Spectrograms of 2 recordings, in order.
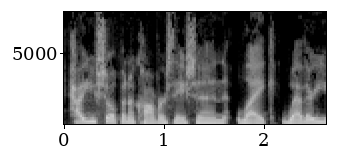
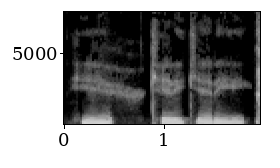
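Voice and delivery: here kitty kitty call; slower than usual. Shown as a demonstration. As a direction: coax a cat over gently. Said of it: "this little thing where you go".

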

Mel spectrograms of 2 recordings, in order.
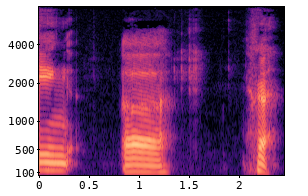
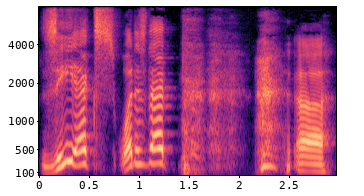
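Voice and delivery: put-on high old creator voice; 6 semitones higher than usual. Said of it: "He's like".

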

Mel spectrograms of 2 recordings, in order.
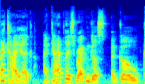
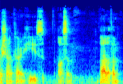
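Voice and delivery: Sean Connery impression; 8 semitones lower, 6 dB quieter, faster than usual. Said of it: "Are you gonna do Sean Connery?".

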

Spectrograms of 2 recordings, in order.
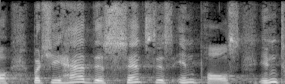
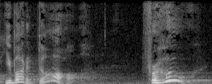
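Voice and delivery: rising disbelief, higher on "For who"; shocked husband questioning his wife; incredulous; 4 semitones higher than usual. Retold or imitated. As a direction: play the husband who can't believe it. Arguing with wife about doll.

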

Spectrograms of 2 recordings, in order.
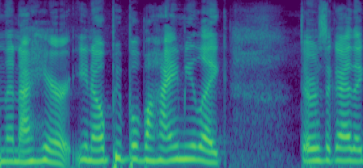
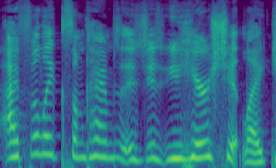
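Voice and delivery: ordinary delivery

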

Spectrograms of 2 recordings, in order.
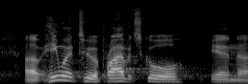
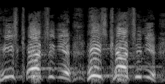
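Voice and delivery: imitating a much higher, louder shout; dad's urgent yell; 10 dB louder than usual. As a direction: holler it trackside to a racing son. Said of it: "I heard my dad's voice".

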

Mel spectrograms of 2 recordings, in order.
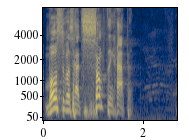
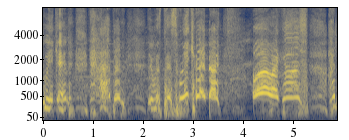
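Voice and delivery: much higher squealing excitement; giddy gushing friend; 14 semitones higher than usual. Retold or imitated. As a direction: squeal it like a newly engaged girl. Giddy friend announcing engagement.

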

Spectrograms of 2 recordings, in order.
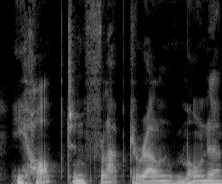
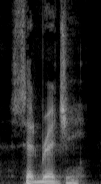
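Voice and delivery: usual speaking voice

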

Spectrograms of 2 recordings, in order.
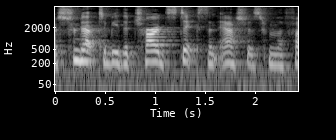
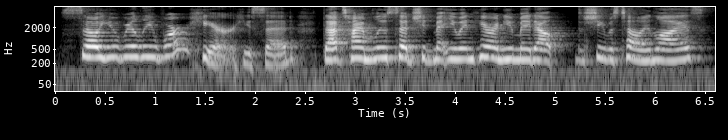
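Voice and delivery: accusing; 4 semitones higher, 5 dB louder than usual. Acted. Peter confronts Edmund who gave himself away, accusing. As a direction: confront someone caught in a lie.

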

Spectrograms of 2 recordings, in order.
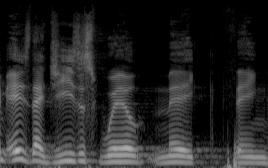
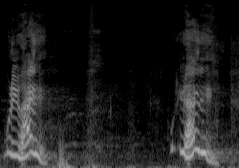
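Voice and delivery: mock confrontation; 7 semitones higher, much faster than usual. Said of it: "it's like".

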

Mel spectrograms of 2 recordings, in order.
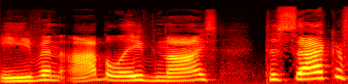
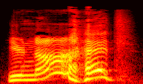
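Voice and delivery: higher, incredulous echo; mock disbelief; 4 semitones higher than usual. Relative hears they are skipping the exchange, mock disbelief. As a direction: play the scandalized relative, pitched up.

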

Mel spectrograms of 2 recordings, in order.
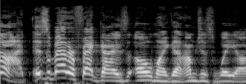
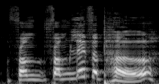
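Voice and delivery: drawn-out, higher-pitched bad Liverpool accent; terrible Liverpool accent; 9 semitones higher, 4 dB louder, slower than usual. Host jokingly naming Nicole's hometown, bad Liverpool accent. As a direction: put on a badly faked Liverpool accent, slowly. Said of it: "that was a terrible accent".

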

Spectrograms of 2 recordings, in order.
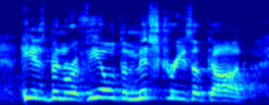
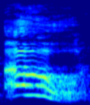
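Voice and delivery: "oh" को ऊँचा और ज़ोर से, भावुक पुकार की तरह; exclamatory oh; 9 semitones higher than usual. Shown as a demonstration. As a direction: let "oh" burst out high with awe. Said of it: "It's exclamatory. It's emphatic".

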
